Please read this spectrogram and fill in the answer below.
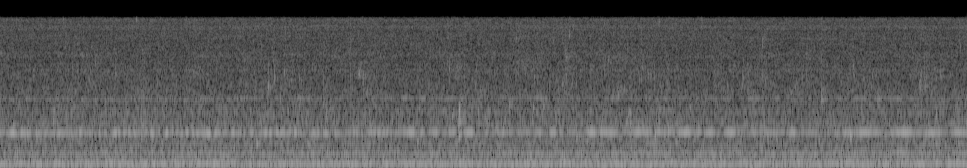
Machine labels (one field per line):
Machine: pump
